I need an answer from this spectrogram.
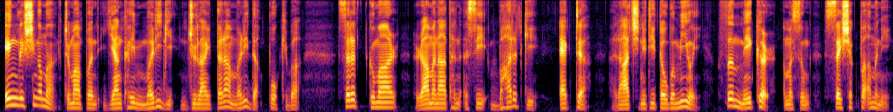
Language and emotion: Manipuri, neutral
